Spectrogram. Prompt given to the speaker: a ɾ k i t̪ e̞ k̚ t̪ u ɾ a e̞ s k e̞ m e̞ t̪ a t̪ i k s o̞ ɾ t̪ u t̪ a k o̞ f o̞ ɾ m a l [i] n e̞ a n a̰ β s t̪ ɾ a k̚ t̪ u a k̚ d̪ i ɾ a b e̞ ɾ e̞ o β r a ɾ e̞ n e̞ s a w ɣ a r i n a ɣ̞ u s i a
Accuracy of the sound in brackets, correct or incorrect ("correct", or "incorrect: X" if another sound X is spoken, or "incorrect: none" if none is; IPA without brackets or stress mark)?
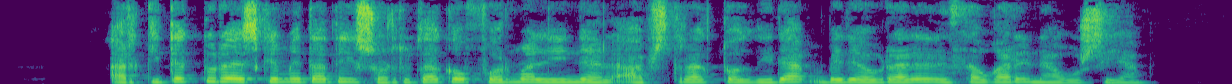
correct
